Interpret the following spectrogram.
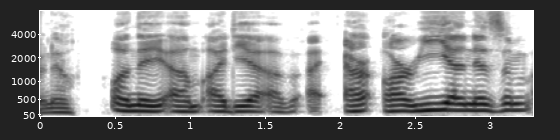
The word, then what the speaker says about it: Arianism: I mean, Mark Walker has written his thesis 25 years ago now on the idea of Arianism. I know I can never say it right. It's not Aryan like Germans, but there's an ancient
